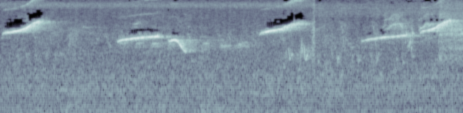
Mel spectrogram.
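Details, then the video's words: Male Oriental magpie-robin singing in the quiet of an afternoon in Singapore, moving from perch to perch: clear, high whistled phrases, several sliding upward, five short phrases spaced about a second apart over a low steady background hum. "Sweet singing Male MAGPIE-ROBIN, Singapore"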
